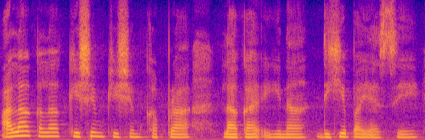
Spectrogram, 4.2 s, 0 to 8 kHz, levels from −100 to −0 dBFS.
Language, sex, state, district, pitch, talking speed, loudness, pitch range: Nagamese, female, Nagaland, Dimapur, 180 Hz, 140 wpm, -20 LUFS, 175-210 Hz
